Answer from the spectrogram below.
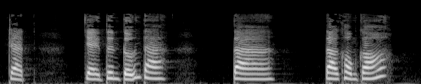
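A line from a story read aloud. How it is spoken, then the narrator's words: Terrified trembling mutter. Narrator (Vietnamese): Tích Ngầm sợ tới mức run rẩy, không dám kêu gào, lẩm bẩm nói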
